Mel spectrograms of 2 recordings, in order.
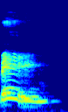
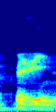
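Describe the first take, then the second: First: It is said in a high-pitched cat voice. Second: It is said in a normal voice.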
